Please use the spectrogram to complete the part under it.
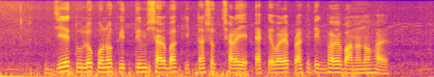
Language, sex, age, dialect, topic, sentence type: Bengali, male, 18-24, Standard Colloquial, agriculture, statement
